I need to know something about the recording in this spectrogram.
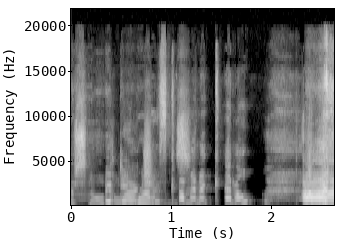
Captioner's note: laughing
